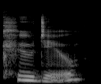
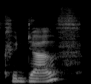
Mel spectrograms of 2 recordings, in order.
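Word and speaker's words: Cù Dubh: The band is called Kudu, sometimes referred to in Scottish as Kuduv, and it's spelled C-U space D-U-B-H.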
